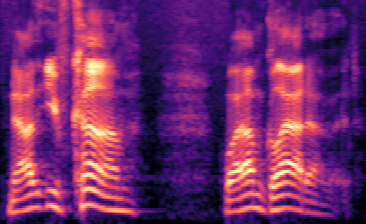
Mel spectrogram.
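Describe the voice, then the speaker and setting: A man voicing a nervous, sly frontier agent in a western story, with an edgy, excitable manner. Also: medium pitch, a little slow. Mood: agitated relief.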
